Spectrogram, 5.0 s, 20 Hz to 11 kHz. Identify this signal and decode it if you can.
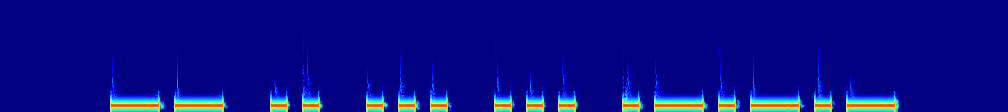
Morse code, heard as a keyed tone, about 15 wpm, 700 Hz. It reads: MISS.
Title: 3x Word-Spacing - Sentences from Top 500 Words - 15wpm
